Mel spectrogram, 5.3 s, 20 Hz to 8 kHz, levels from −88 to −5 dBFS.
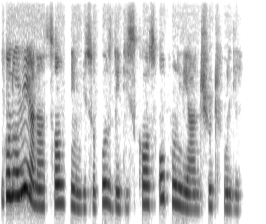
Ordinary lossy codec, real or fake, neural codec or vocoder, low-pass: none; real; none; none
